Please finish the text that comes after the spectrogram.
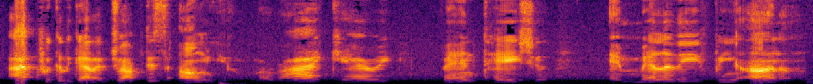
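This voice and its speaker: A man's voice: mid-range voice, moderate pace, bright, forceful tone, voice pushed up, rough recording. A man voicing a blunt, slangy young woman friend in a short story reading. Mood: excited.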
